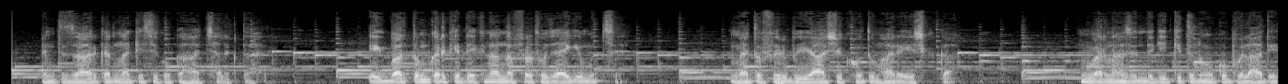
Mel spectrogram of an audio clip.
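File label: hindi dialogue ringtone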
